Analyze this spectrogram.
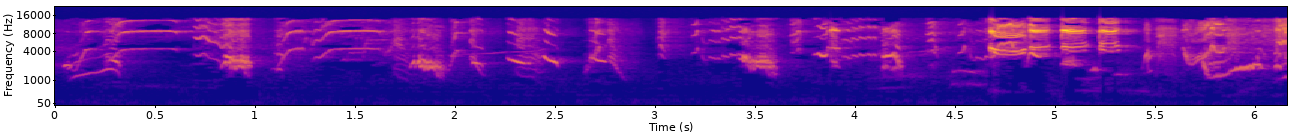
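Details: Oriental magpie-robin in fighting mode, provoking other males with fast, varied song: high whistles, scratchy bursts and squeaky notes tumble together without pause, growing denser toward the end.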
